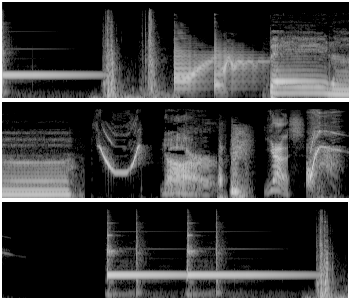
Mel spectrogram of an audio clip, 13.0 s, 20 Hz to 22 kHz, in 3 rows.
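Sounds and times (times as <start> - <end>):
swooping boing: 2.2 - 3.4.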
